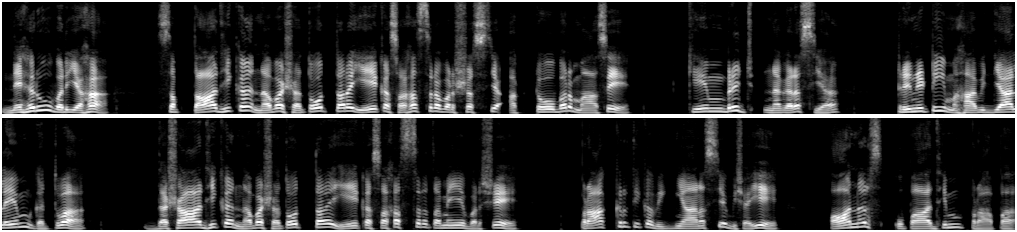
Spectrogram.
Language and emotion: Sanskrit, neutral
